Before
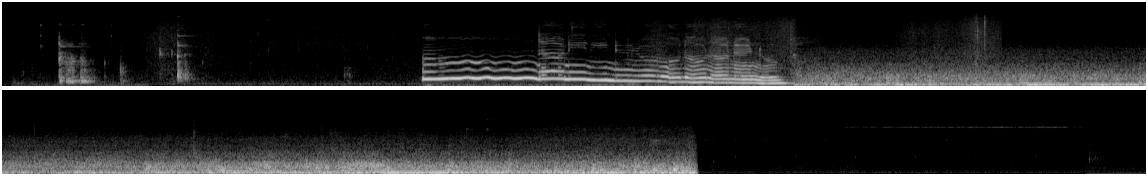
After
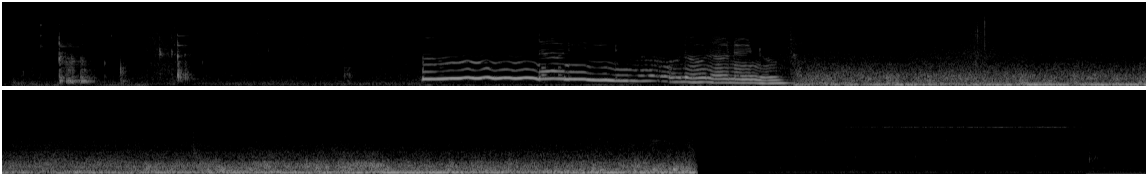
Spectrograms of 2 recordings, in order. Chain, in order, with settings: compressor 1.5:1, threshold -53 dBFS, peak gain reduction 14 dB; 6.25–6.76 detuned doubles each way 35 cents -> 23 cents; gain -4.5 dB

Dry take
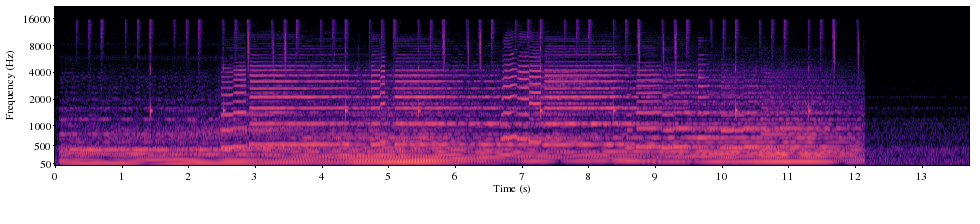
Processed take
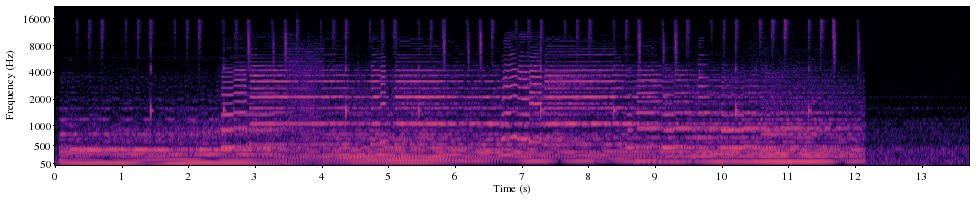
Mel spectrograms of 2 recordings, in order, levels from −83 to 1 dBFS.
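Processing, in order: 8.08–8.69 HPF 170 Hz 12 dB/oct; 10.4–11.68 high shelf 9500 Hz +10 dB; in parallel at +1 dB: compressor, threshold -39 dBFS, peak gain reduction 16 dB; 3.47–4.02 on the sum: hard clip -27.5 dBFS, distortion -20 dB; doubler 18 ms -5 dB; gain -8 dB

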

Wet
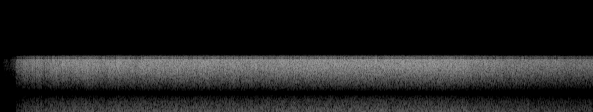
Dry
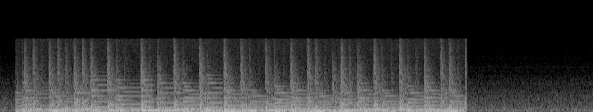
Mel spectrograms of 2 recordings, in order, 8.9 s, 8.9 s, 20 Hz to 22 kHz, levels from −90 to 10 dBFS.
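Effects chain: opening faded in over 1.19 s; 4.02–6.6 bell 140 Hz +7 dB 2.4 oct; sine folder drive 15 dB, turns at -8 dBFS; noise vocoder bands 1; Butterworth band-stop 1900 Hz, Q 0.52; air absorption 200 m; echo with dull and thin repeats by turns 0.462 s, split 1200 Hz, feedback 78%, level -2.5 dB; inverted band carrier 2600 Hz; gain -7 dB

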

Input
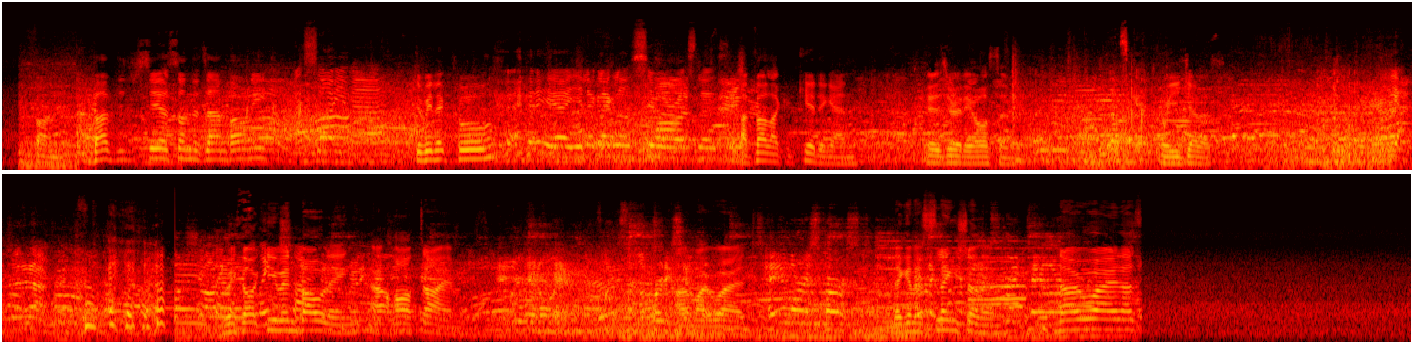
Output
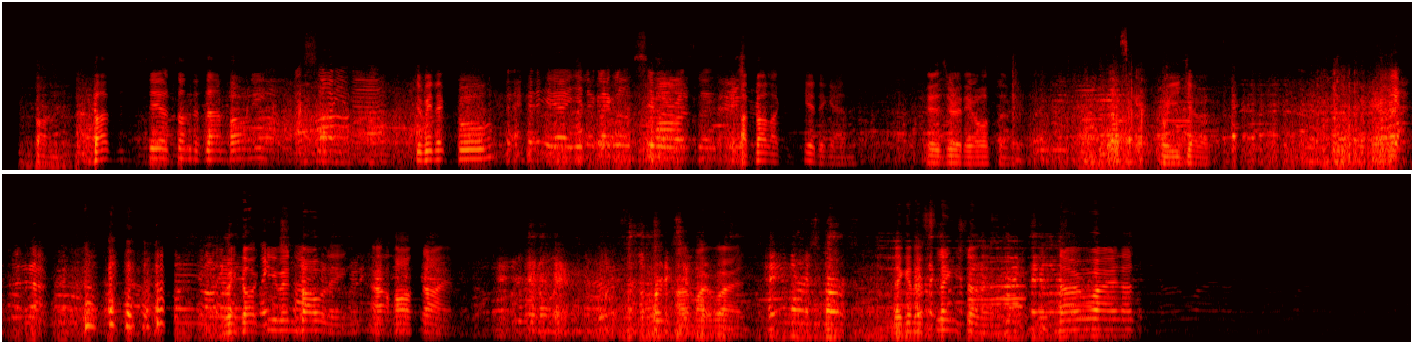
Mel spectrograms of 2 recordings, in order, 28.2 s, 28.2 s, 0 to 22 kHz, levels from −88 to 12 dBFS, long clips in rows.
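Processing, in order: on a send: feedback echo 1.006 s, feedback 33%, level -16.5 dB; on the sum: upward expander 2.5:1, over -40 dBFS; gain -5 dB

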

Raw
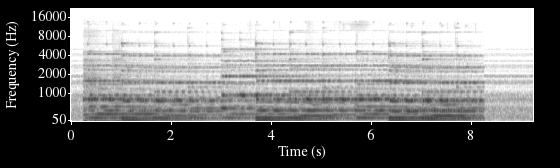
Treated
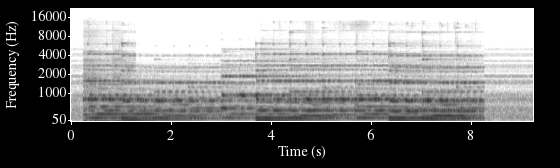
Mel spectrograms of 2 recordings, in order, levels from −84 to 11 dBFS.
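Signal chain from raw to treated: 1.28–3.76 LPF 1400 Hz -> 3100 Hz 12 dB/oct; gain +3.5 dB

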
